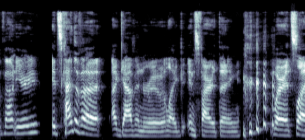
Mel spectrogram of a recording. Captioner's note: laughs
